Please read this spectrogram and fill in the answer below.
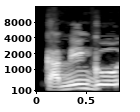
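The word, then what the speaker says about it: Khanmigo: Number 1, Kamingo AI. Kamingo is spelled K-H-A-N-M-I-G-O.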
